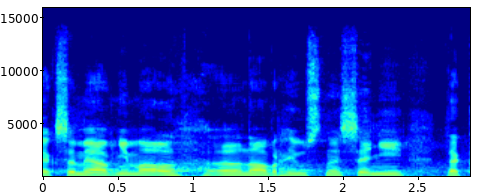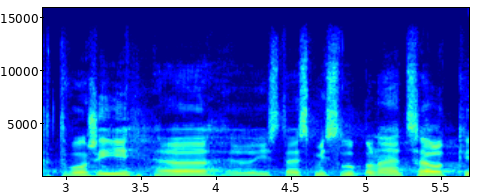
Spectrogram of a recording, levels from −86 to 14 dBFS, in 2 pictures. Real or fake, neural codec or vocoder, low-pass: fake; vocoder, 44.1 kHz, 128 mel bands, Pupu-Vocoder; 14.4 kHz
